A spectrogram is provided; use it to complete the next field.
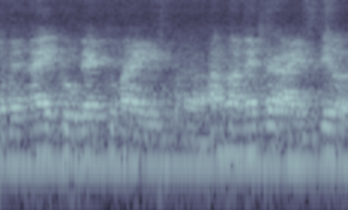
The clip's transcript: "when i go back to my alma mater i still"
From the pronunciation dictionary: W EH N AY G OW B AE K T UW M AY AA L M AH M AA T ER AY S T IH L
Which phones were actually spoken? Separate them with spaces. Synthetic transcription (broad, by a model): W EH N AY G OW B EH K T UW M AY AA M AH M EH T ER AY S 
